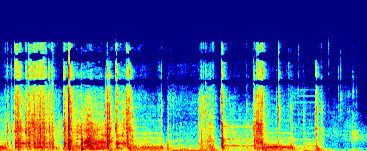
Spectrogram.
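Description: Sewing machine tacking at the end of a shirt collar seam, a few short, close stuttering bursts of stitching.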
